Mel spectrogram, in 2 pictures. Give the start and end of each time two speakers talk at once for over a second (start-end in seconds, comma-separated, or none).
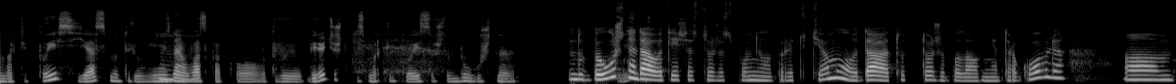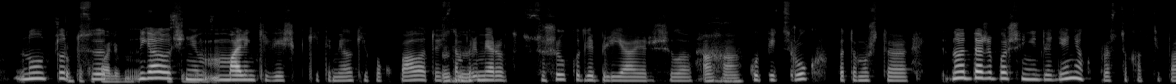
12.3-13.9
